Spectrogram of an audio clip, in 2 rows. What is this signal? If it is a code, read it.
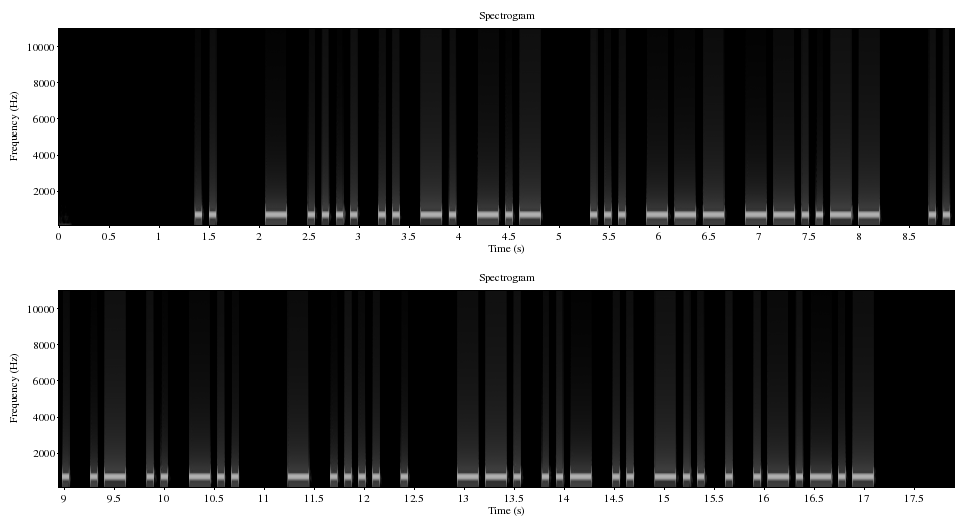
Morse code, heard as a keyed tone, about 17 wpm, 700 Hz. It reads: I THINK SO, SAID THE GUIDE.
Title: Sentences from Top 1000 Words - Review Part 3 - 17wpm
